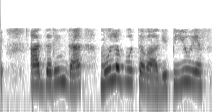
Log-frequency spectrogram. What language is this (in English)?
Kannada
